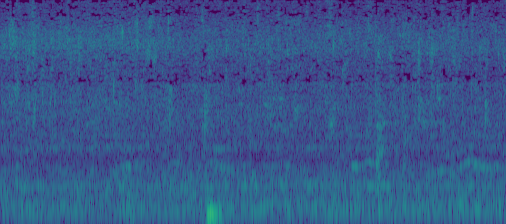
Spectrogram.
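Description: Chopped onions, green chillies and curry leaves frying in oil in an iron kadai: a steady sizzle, with one short low thump about two and a half seconds in.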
